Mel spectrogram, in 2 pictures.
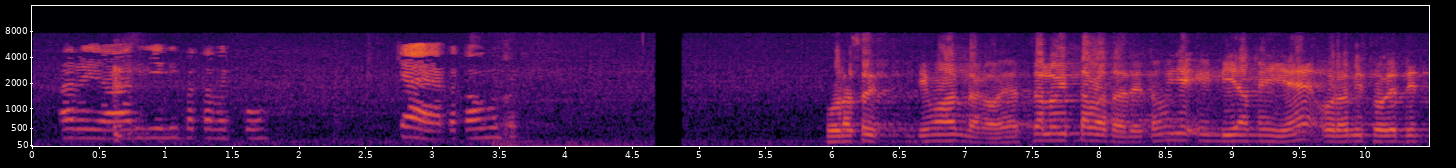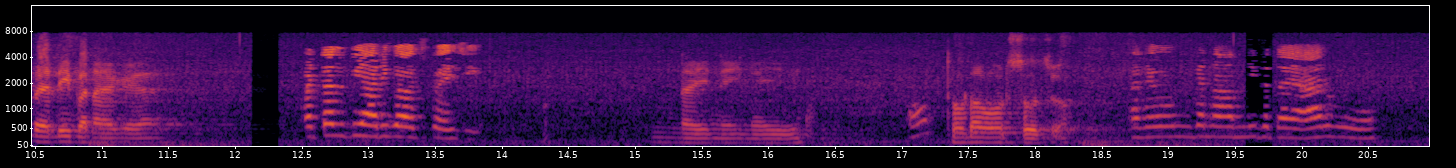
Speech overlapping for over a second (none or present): none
